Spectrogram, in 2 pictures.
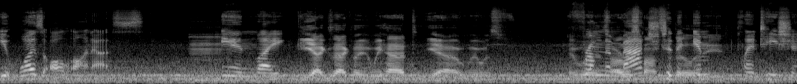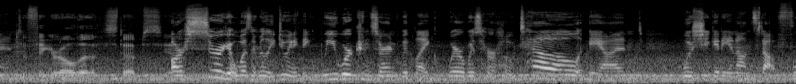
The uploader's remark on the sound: Roadtrip chat. We get lost, have to change audio sources halfway through.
